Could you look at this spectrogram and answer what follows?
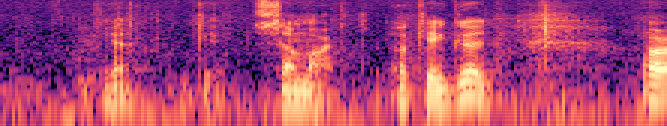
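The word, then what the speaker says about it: Samarth: Samart. Okay. What does it mean? Powerful. Okay. That's a Sanskrit name? Yeah, okay. Samart.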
